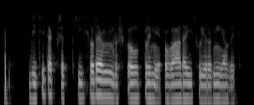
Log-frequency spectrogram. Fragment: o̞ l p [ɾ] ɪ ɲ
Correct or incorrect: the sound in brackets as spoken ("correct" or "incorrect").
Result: incorrect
